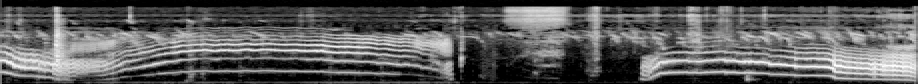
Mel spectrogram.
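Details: Hungry little kitten meowing loudly: one long, drawn-out, rich wail lasting about four seconds that rises then falls, a brief pause, then another strong sustained meow climbing in pitch toward the end.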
